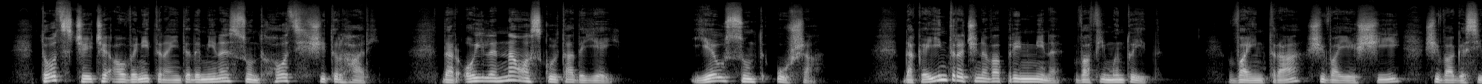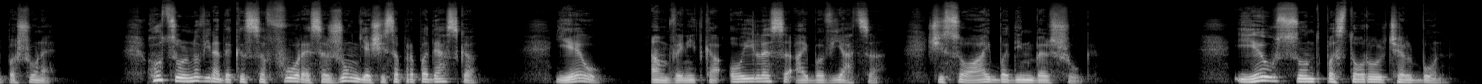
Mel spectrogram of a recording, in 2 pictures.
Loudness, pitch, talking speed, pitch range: -19 LUFS, 115 Hz, 140 wpm, 100-135 Hz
